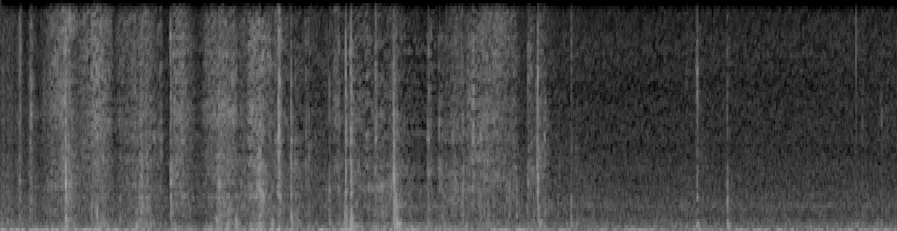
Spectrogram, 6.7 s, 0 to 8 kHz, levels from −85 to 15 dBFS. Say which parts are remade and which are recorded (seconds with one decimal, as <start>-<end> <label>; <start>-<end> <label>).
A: 0.0-1.1 recorded; 1.1-2.1 remade; 2.1-2.6 recorded; 2.6-3.5 remade; 3.5-6.7 recorded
